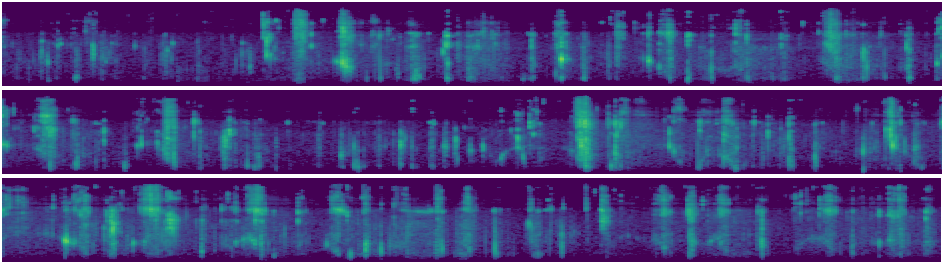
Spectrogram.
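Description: Close-up ASMR eating sounds of a person biting and chewing crispy battered fried fish: irregular crisp crunches mixed with chewing.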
